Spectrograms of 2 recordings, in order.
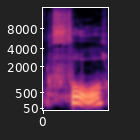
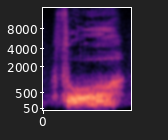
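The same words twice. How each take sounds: First: Said in the usual way. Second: Thor lower, drawn out and longing; lustful sigh. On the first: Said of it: "Doesn't that come from". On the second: Pretend. Mock swooning at an attractive person, low drawn-out sigh. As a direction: breathe Thor like a crush walked past. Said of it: "when someone sees someone they're attracted to".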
